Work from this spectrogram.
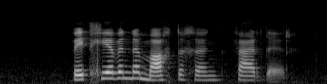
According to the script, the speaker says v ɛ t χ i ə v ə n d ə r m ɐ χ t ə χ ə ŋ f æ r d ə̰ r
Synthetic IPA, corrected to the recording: v ɛ t χ i ə v ə n d ə m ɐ χ t ə χ ə ŋ f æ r d ə̰ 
